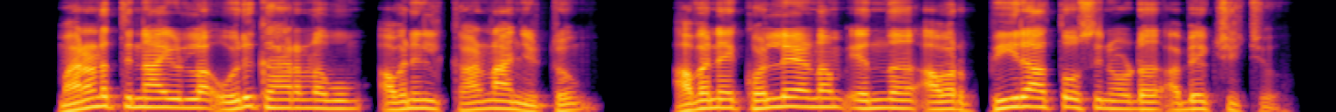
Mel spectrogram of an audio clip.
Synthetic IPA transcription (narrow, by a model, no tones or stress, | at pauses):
mɐɾɐɳɐt̪ːinaːjuɭːɐʔo̞ɾukaːɾɐɳɐʋumɐ̰ʋɐnilkaːɳaːɲːiʈːum | ɐ̰ʋɐne̞ko̞lːe̞ːɳɐme̞nːɨʔɐ̰ʋɐrpiːlaːt̪ːo̞ːsino̞ːɽɨʔɐ̰be̞ːkʂit͡ɕːṵ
